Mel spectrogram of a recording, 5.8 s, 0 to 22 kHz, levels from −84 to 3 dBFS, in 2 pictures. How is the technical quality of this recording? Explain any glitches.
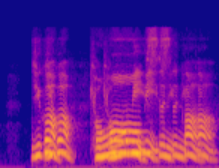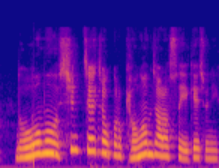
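The recording has one clear glitch: a doubled audio track from 0.59 s to 3.37 s. During that span the speech is heard twice, a second full-band copy trailing the first by roughly 150 ms at about the same loudness. This is likely caused by the audio being captured again through a slower path, or by an edit leaving two out-of-step copies. Unlike an echo or room reverb, the repeat has no decay or room colour, and it switches on and off abruptly.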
